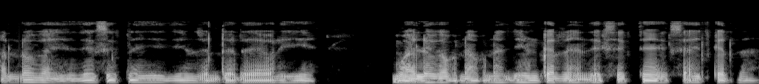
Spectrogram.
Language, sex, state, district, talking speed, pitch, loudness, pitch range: Hindi, male, Bihar, Araria, 205 wpm, 95 Hz, -18 LUFS, 90-95 Hz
